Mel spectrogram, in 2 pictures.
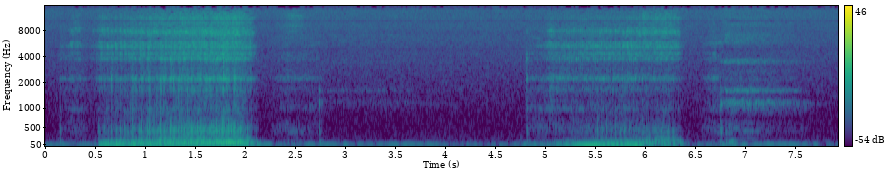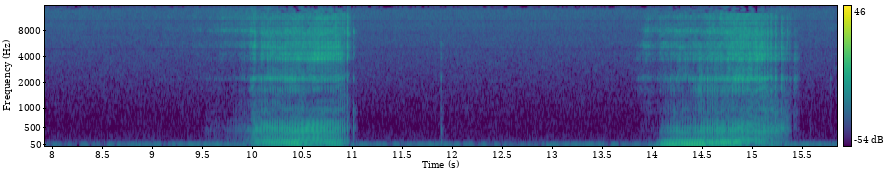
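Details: Four loud, rough snores in about sixteen seconds, each a low rattling rumble on the in-breath with quiet gaps between; snoring during sleep, from an ASMR snoring recording.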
